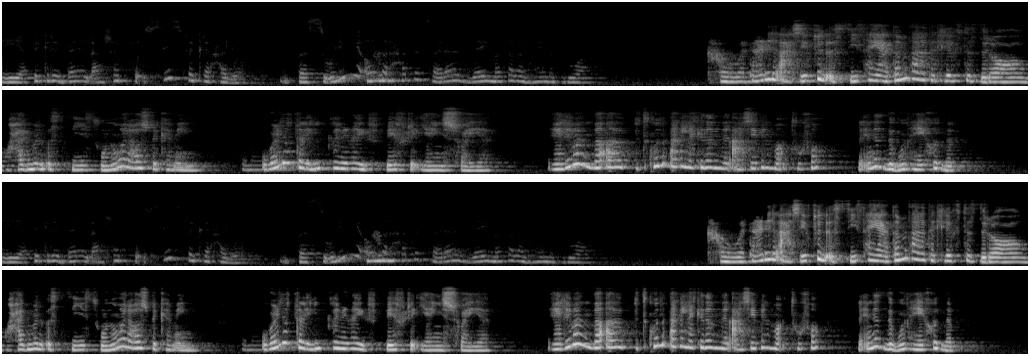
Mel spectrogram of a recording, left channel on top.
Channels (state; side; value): normal; both; correlation 0.35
